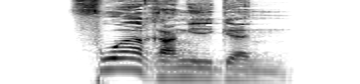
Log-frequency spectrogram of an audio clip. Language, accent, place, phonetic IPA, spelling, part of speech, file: German, Germany, Berlin, [ˈfoːɐ̯ˌʁaŋɪɡn̩], vorrangigen, adjective, De-vorrangigen.ogg
- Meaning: inflection of vorrangig: 1. strong genitive masculine/neuter singular 2. weak/mixed genitive/dative all-gender singular 3. strong/weak/mixed accusative masculine singular 4. strong dative plural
